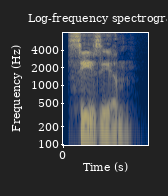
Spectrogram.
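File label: "cesium", British English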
